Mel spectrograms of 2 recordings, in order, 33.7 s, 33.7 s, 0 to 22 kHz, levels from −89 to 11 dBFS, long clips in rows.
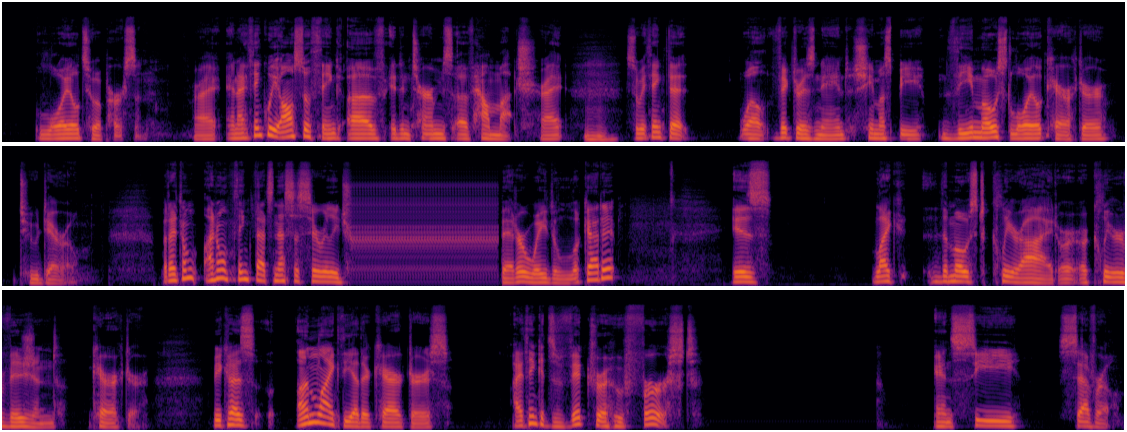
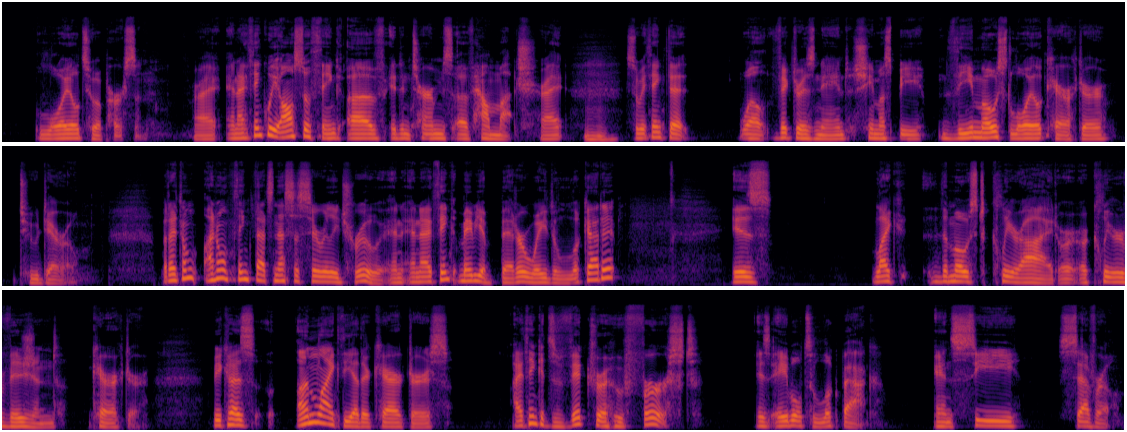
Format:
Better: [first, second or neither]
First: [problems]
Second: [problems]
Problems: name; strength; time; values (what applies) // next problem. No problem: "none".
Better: second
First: audio freezing; at 15 s for 1.5 s and at 30 s for 1.5 s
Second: none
